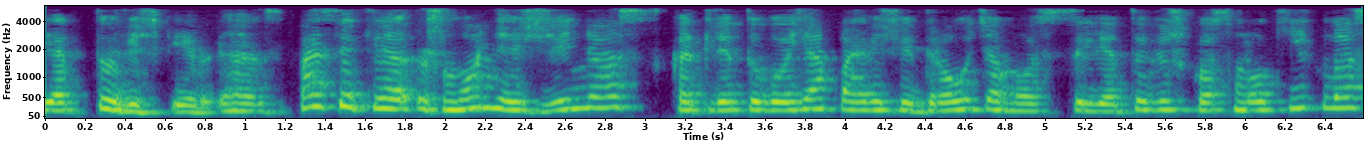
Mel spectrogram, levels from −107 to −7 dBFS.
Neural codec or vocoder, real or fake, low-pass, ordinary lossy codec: codec, 16 kHz, 16 kbps, FreqCodec, smaller model; fake; 5.4 kHz; MP3, 48 kbps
